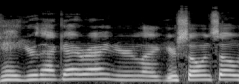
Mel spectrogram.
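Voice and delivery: high, sing-song fake friendliness; mock-friendly greeting. Greeting the rude customer at the counter, high and sugary. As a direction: greet him sweetly before the trap.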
